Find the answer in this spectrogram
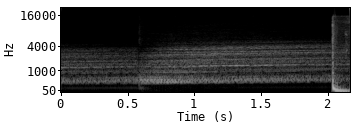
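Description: Breakdown in an electronic hip-hop beat: the drums and bass drop out, leaving a held, many-layered synth tone whose pitch creeps slowly upward.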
